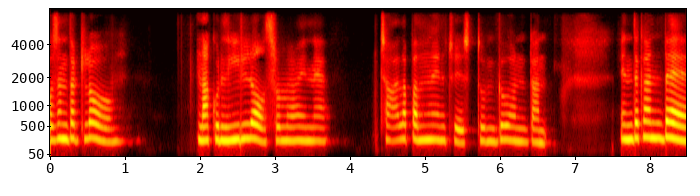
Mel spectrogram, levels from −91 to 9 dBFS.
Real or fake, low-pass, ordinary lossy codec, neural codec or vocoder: fake; 7.2 kHz; Opus, 64 kbps; codec, 24 kHz, 0.9 kbps, WavTokenizer, large speech release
